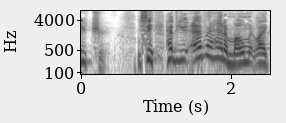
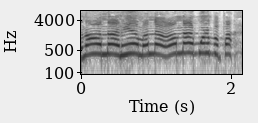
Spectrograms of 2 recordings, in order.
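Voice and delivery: high-pitched, acted panicky protest; frantic denial; 13 semitones higher, 5 dB louder than usual. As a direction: play Peter hastily disowning him. Peter denies knowing Jesus.

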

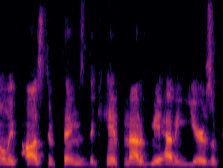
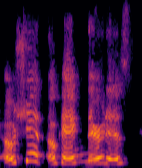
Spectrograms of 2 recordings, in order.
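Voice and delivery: mock surprise; 9 semitones higher than usual. Surprised by aggressive swab.

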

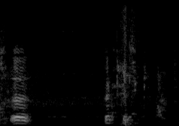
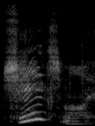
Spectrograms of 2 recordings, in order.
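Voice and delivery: breathy high whisper; 11 semitones higher than usual. Real, not acted. Whispered aside during fight. (geflüstert)

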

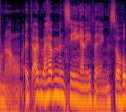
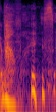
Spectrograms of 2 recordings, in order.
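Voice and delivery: ordinary delivery

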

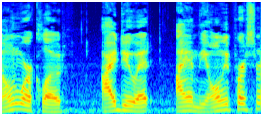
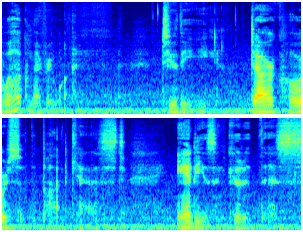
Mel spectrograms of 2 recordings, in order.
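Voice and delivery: sexy voice; 5 semitones lower, 15 dB quieter than usual. Shown as a demonstration. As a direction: whisper the title like a seduction. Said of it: "I say it in my sexy voice".

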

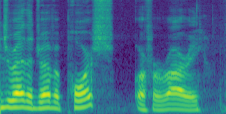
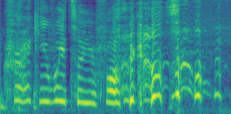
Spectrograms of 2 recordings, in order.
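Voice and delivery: higher, slower mock Australian dad voice; hammed-up Australian parent calling a kid; Steve Irwin Australian accent; 11 semitones higher, slower than usual. Steve Irwin imagined scolding his son, mock Australian accent. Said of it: "Call me Steve Irwin".

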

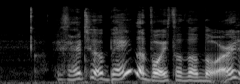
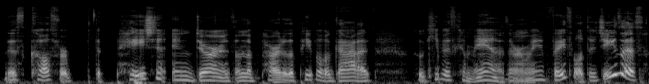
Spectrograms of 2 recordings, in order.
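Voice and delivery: ordinary talk, nothing marked

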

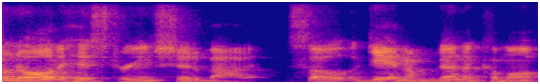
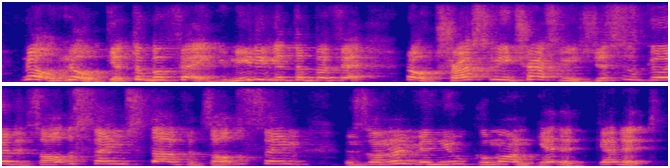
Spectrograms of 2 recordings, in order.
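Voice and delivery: much higher, insistent pleading voice; pushy restaurant owner; 10 semitones higher, 3 dB louder than usual. Retold or imitated. Owner keeps pressing the buffet on the comic, much higher and louder. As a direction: keep pushing, higher and higher.

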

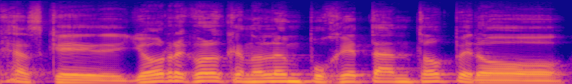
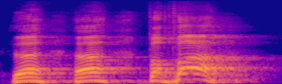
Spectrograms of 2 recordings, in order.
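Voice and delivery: panicked call for dad; 6 semitones higher, much slower than usual. Retold or imitated. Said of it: "se escuchaba la voz acá".

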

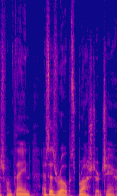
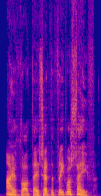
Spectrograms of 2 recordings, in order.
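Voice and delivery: higher, louder alarmed roar; 8 semitones higher, 6 dB louder than usual. Acted. Thothili roaring at the room about the fleet. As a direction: bellow it in alarm. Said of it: "Thothili roared".

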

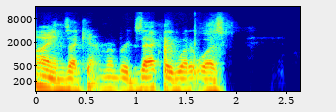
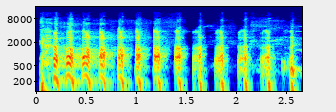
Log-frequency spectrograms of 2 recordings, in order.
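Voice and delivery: long, high burst of real laughter; 12 semitones higher than usual. Real, not acted. Puppeteer amused by a loaded question, laughing hard. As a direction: crack up at a cheeky question.

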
